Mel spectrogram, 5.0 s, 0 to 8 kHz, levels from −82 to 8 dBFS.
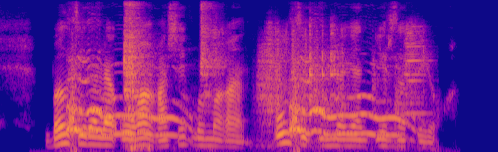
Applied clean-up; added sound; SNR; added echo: none; Squeak + Bark; -2 dB; none.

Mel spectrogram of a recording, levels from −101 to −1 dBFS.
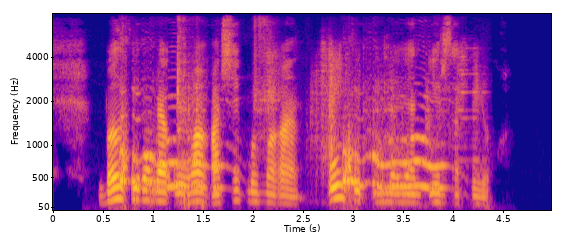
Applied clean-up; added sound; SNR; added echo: neural mask model RNNoise.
